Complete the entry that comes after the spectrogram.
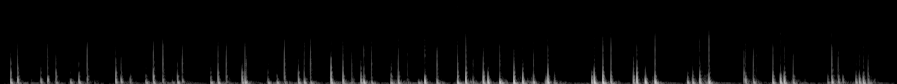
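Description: A round, flat, solid cork coaster lying on a black table is tapped and drummed with the long nails and fingertips of both hands, with the recorder resting on its edge. Quick runs of short, dull, low thuds come in rhythmic bursts with brief pauses between them, each dying away almost instantly. Some sharper, brighter nail clicks sit on top of the thuds.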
